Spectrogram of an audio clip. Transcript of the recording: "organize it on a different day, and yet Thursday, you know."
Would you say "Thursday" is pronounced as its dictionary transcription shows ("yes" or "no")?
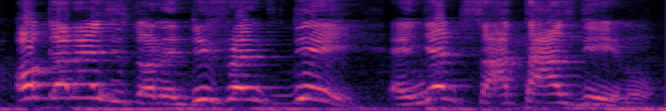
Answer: no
